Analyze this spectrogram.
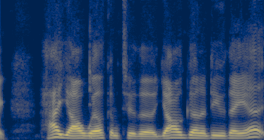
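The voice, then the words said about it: Imitated Virginia Southern accent. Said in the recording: “they're all talking like, hi, y'all ... The Virginia accent is strong once you leave campus”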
